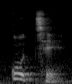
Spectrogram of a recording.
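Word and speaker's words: coche: 꼬체, 꼬체 자동차 라고 이렇게 발음을 합니다.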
